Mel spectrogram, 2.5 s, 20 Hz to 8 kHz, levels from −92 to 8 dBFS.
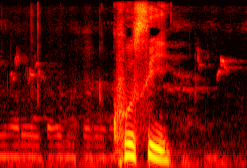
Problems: background sounds at intervals, background conversations at intervals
